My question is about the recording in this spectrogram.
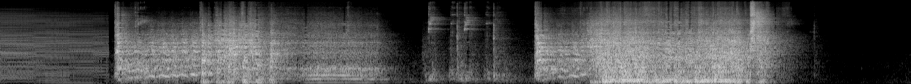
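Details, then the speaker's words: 1985 Chevy C30 diesel-to-gas swap: cranks, catches and runs unevenly with surging and stumbling before dying; the distributor was found one tooth off and wanting more timing, with the carburetor needing adjustment. "Let me fix this, because I'm hitting back there and it wants more timing. Let me fix that, and I got to adjust on this carburetor a little bit."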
